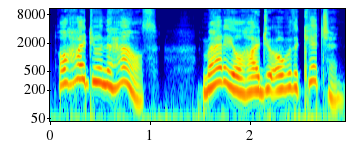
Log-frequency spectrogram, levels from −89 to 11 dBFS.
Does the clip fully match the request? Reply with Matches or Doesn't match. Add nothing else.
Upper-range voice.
Matches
